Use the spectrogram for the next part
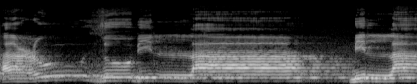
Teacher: yang dibaca istifal adalah lam yang dibaca tipis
